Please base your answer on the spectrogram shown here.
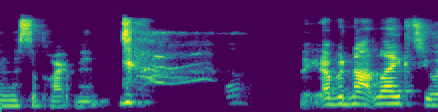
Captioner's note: laughs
